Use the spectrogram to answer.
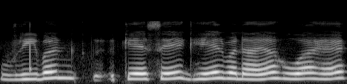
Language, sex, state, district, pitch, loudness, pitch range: Hindi, female, Jharkhand, Ranchi, 260 Hz, -12 LUFS, 245-280 Hz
